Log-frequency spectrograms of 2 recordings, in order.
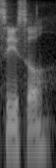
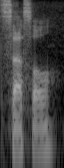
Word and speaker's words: Cecil: I think it's pronounced Cecil. Some people pronounce it Cecil.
